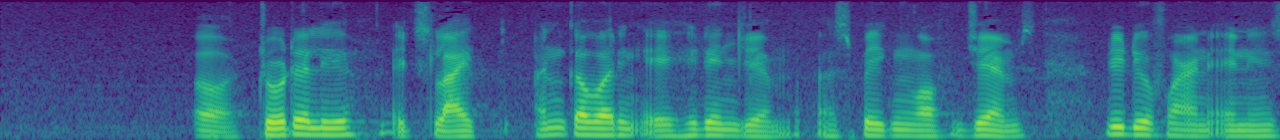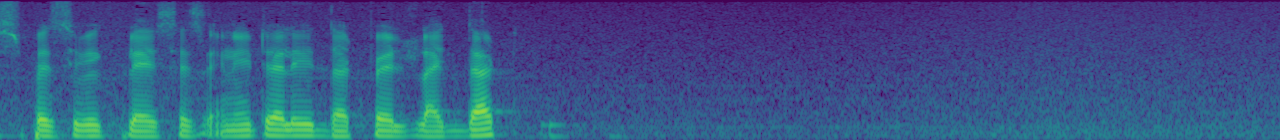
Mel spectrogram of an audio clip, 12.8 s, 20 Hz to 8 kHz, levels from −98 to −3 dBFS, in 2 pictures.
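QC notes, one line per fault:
Nothing to flag here: the speech just carries the usual call microphone processing, with the lowest bass trimmed and nothing above 8 kHz, which is how that path normally sounds.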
